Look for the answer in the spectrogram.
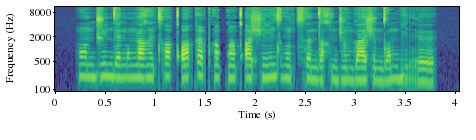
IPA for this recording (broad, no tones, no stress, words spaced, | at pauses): ɔ̃nd͡ʒyndɛ ŋɔŋaʁĩ tʰɔqʼɔqi pʰõqõqʼa ʃĩdʱõ t͡sʰə ndaχnd͡ʒɔ̃mbaʃə ndɔmbi rø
